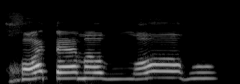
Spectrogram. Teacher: लेकिन लेटर ता इस्तेला का लेटर नहीं है, तो लेटर ता को हमने लाइट पढ़ना है और खौ को हैवी पढ़ना है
